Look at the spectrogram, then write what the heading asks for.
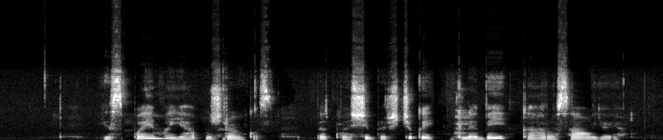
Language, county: Lithuanian, Telšiai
